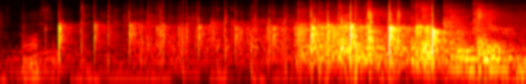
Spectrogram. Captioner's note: all clapping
